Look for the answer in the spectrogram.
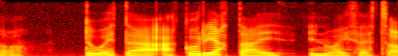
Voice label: "agoriadau", Welsh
